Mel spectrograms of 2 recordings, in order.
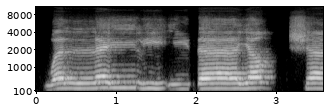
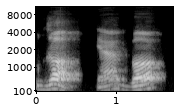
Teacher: dia huruf isti'la, namun dia huruf infitah juga. Jadi suaranya menebal, ya. Bagian pangkal lidahnya katup suaranya membuka, jadi melepas.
